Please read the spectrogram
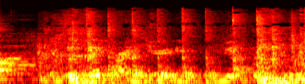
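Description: Quiet background music with low, indistinct voices.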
